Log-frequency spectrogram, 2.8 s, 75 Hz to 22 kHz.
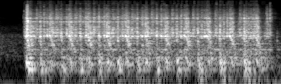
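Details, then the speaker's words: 2008 Rieju Matrix 50cc water-cooled AM6 two-stroke at 6,800 km, before repair: the starter buzzes steadily for about 2.5 seconds with no firing. Cranks but won't fire; a faulty spark plug was later found to be the cause. "So, cellar stated it cranks but doesn't fire."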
